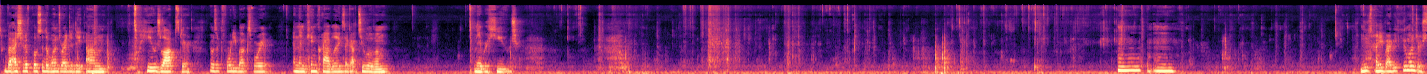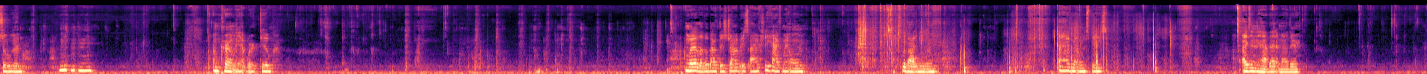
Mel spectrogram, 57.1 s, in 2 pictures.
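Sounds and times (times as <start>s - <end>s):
low steady hum: 0.0s - 57.0s
chewing food: 10.2s - 33.0s, 34.0s - 42.6s, 43.5s - 57.0s.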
